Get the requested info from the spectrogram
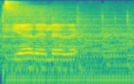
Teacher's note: ये व्यंजन 4 प्रकार के होते हैं, जैसे य, र, ल, व। इनका उच्चारण जीभ, तालु और होठों के परस्पर सटाने से होता है, किंतु कहीं भी पूर्ण स्पर्श नहीं होता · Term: अंतस्थ व्यंजन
